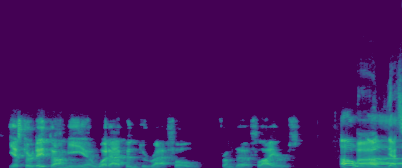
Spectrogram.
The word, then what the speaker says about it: Raffl: Raffle. Raffle.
